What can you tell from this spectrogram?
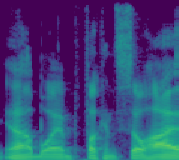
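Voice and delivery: soft, low aside to himself; low-voiced stoned "oh boy"; quiet inner dread. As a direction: think it under your breath. Stoned inner thought on meeting boss.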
